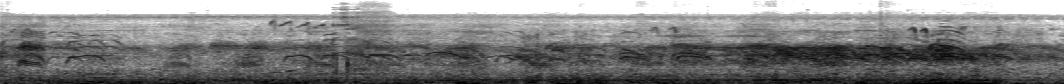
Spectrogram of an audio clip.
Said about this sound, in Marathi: कावळे खूप आहे गंगापूर धरणावर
